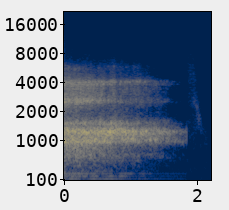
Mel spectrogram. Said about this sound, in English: And then bring it up in your breath and blow it out of your mouth.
